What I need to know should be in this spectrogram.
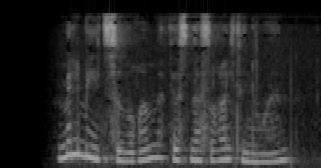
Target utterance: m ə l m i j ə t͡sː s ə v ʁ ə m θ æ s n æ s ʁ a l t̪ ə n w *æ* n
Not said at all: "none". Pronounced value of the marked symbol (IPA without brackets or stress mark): æ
